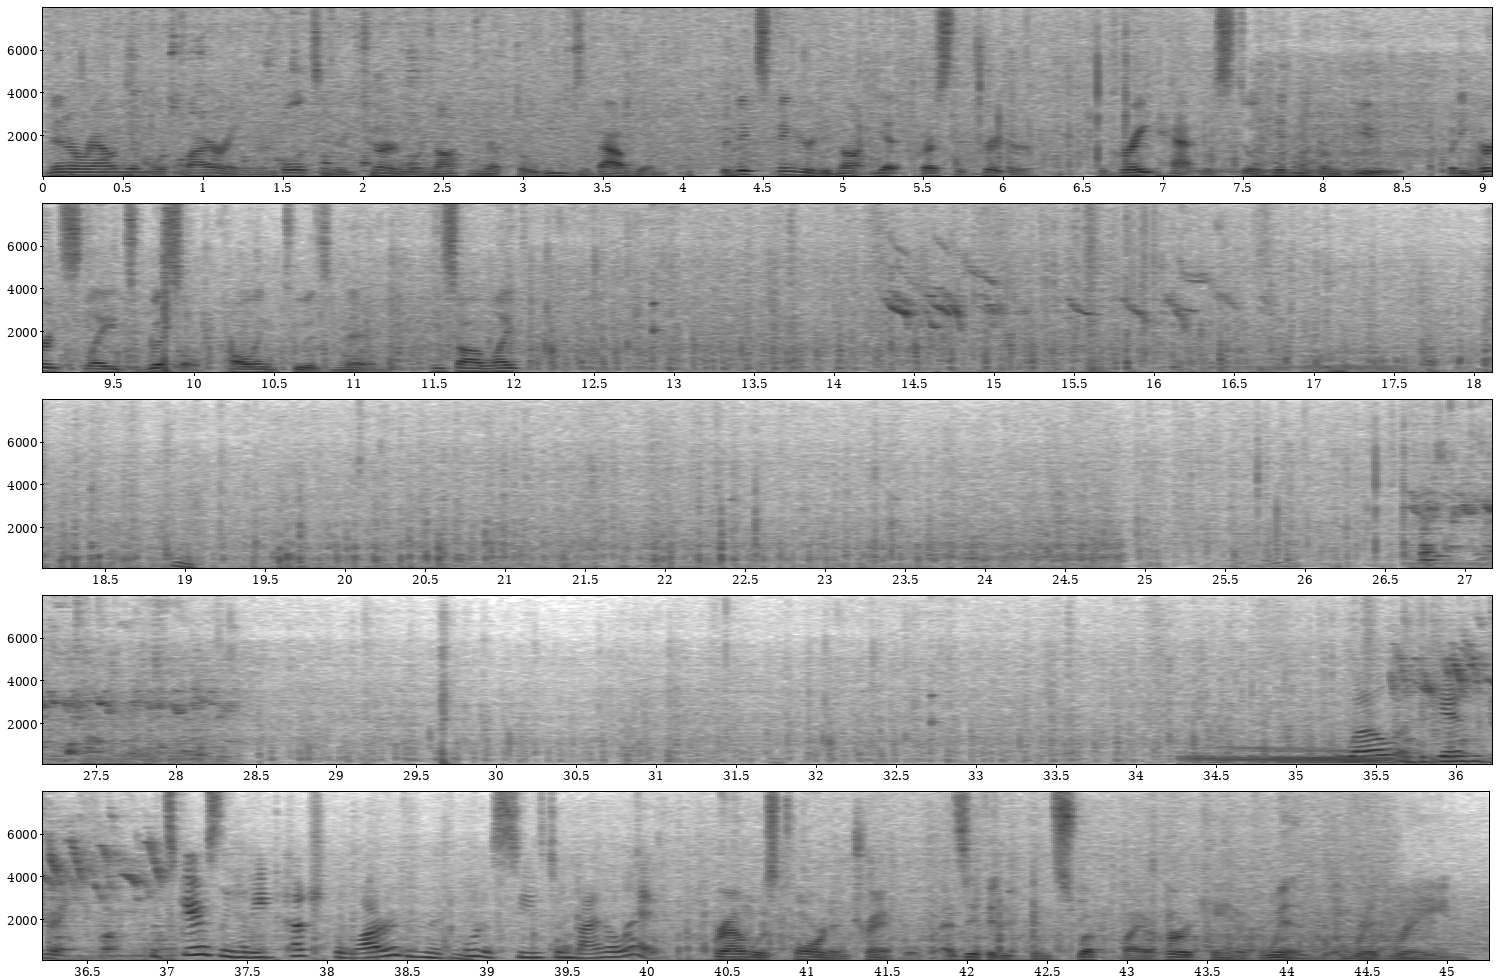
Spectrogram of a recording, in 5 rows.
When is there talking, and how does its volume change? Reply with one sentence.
The talking can be heard from 0.0 to 12.1 s, at a steady volume; and from 35.2 to 45.1 s, at a steady volume.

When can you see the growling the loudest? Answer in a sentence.
The loudest moment of the growling is at 35 seconds.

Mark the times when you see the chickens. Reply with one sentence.
The chickens can be heard from 0.3 to 2.5 s, from 14.3 to 16.7 s, from 26.6 to 28.4 s and from 35.5 to 37.1 s.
